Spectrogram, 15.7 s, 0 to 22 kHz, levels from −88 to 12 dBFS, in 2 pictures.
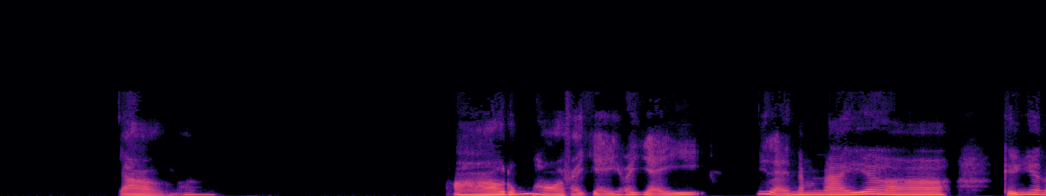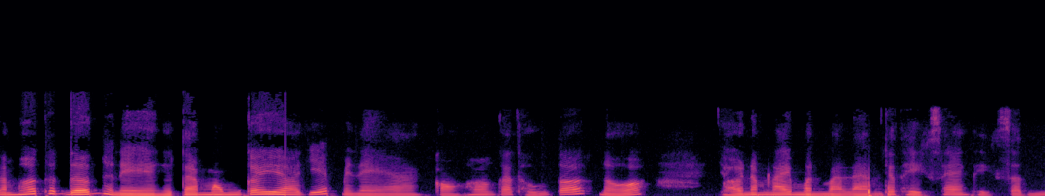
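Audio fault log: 9.99 to 15.69 s, input switched to a poorer device: with no gap at the change, the speech abruptly loses its top end, with nothing above 9.8 kHz, and drops in level by roughly 5 dB. A faint new background noise also appears, sitting far below the speech. This is likely the recording moving to a different, narrower-band microphone, whose own response, gain and noise floor replace the original's for the rest of the clip.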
